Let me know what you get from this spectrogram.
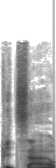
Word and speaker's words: pizza: And pizza in French, pizza with a stress on the A, pizza. – Pizza. – As opposed to in Italian, pizza.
